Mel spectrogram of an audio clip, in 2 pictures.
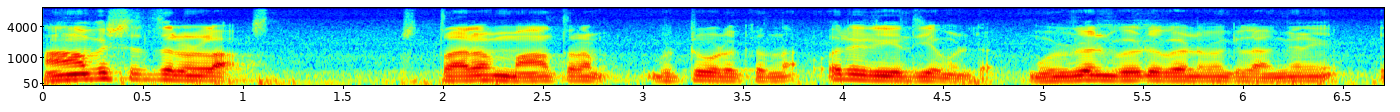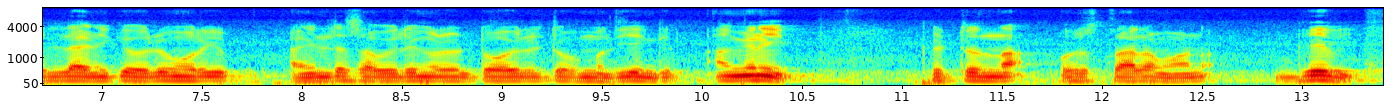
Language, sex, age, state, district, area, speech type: Malayalam, male, 60+, Kerala, Pathanamthitta, rural, spontaneous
